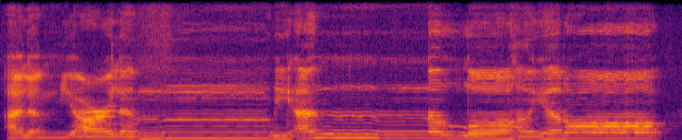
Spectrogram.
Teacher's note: میم ساکن کے بعد حرف با اور میم کے علاوہ حرف یا ہے تو یہاں پر اظہار شفوی ہوگا، یعنی غنہ نہیں کریں گے بلکہ میم ساکن کو ظاہر کر کے پڑھیں گے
